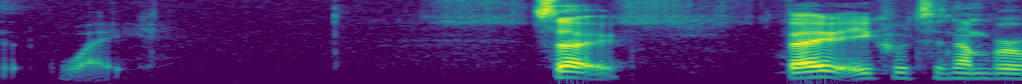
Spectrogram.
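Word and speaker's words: wei: me great way cool way that's how you pronounce it way so though equal to number of way owned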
